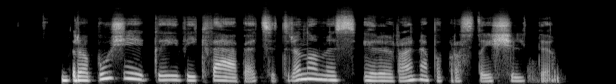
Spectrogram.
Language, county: Lithuanian, Klaipėda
